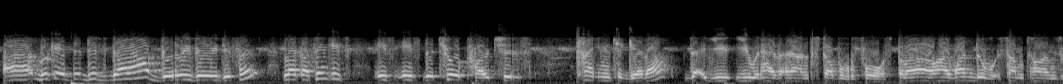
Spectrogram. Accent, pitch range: Australian, 145-195 Hz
